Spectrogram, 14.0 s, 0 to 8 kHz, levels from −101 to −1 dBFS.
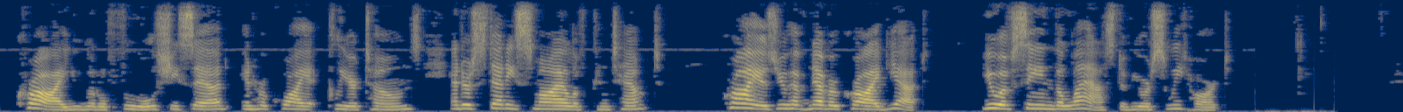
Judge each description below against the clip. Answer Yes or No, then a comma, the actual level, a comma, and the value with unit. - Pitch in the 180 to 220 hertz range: No, high, 235 Hz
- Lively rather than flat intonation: No, average, 3.8 semitones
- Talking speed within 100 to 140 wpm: Yes, slow, 135 wpm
